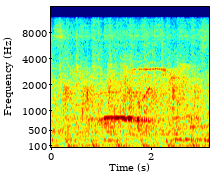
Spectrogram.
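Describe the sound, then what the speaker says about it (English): At a baseball game between Adelaide Bite and the BaseballSA Allstars, a crowd gives brief, moderately loud applause mixed with some cheering and background murmur, a faint whistle-like tone rising briefly in the middle. "Hey, round of applause to Tom Lynch."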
